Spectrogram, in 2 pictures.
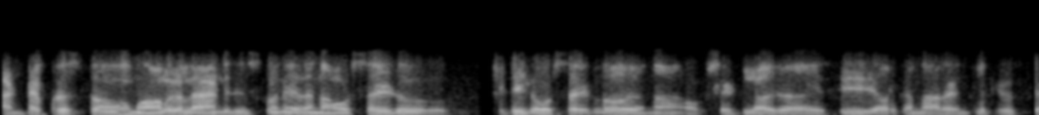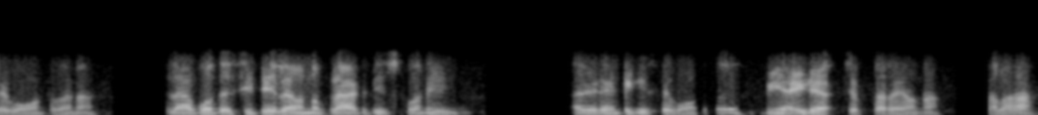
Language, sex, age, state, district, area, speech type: Telugu, male, 60+, Andhra Pradesh, Nandyal, urban, conversation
